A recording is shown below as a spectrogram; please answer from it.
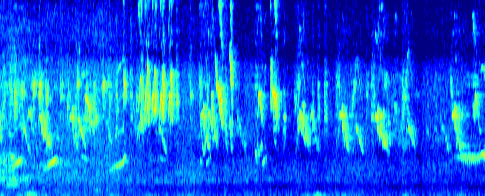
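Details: European goldfinch song: bright, high twittering phrases with quick chirps and sweeping notes, against steady low-pitched background noise.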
